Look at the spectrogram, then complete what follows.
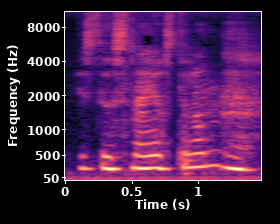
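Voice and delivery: hushed, breathy whisper of suspense; spooky storytime whisper. Acted. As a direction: lean in and whisper it like a secret. Whispering to children during story.

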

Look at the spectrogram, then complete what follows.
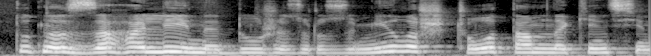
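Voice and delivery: ordinary talk

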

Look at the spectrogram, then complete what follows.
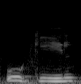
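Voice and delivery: normal talking voice

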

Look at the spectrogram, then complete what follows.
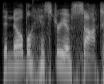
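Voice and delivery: usual speaking voice

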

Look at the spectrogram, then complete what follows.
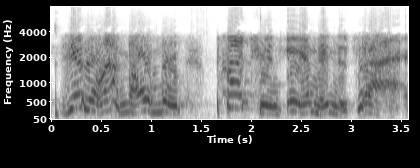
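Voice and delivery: talking through laughter; real amused laughter in the words; laughing. Real, not acted. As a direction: tell it while laughing. Laughing at a funny scene.

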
